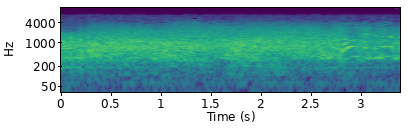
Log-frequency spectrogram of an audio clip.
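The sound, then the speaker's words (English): A dense, unbroken barrage of rapid cover fire in a police shootout with smugglers roars steadily for several seconds, loud and continuous, with a few brief whistling tones rising through it near the end. “Well, give him some cover fire.”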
